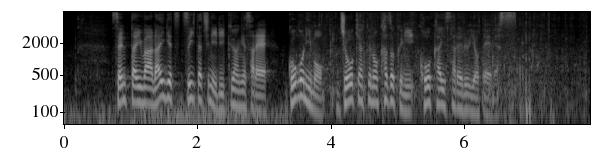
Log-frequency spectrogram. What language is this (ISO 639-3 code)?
jpn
